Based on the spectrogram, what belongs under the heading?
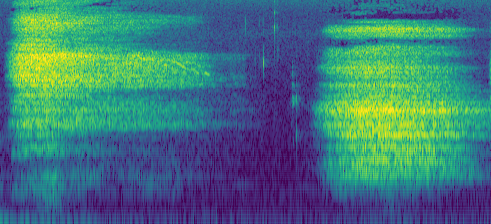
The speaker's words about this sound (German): Atmet mit uns noch einmal.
